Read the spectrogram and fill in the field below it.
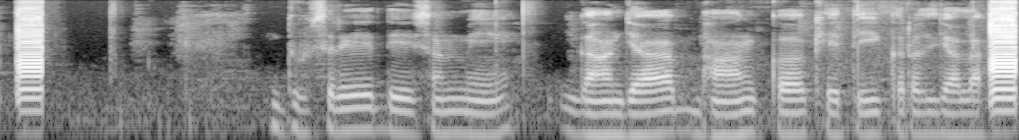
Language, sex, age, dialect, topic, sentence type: Bhojpuri, male, 18-24, Western, agriculture, statement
